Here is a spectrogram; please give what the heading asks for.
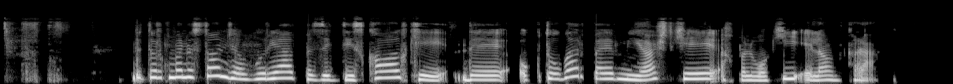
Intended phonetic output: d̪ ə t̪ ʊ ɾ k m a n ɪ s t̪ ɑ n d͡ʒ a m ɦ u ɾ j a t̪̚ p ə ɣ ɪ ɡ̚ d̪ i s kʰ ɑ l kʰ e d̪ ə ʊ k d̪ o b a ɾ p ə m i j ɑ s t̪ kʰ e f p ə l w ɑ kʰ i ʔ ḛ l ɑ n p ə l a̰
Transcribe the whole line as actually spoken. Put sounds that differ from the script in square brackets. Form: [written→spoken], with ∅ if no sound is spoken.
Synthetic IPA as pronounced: d̪ ə t̪ ʊ ɾ k m a n ɪ s t̪ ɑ n d͡ʒ a m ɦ u ɾ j a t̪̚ p ə [ɣ→z] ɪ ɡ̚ d̪ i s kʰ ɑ l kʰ e d̪ ə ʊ k [d̪→t̪] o b a ɾ p ə m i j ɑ [s→ʃ] t̪ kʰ e [f→x] p ə l w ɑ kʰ i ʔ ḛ l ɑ n [p→k] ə [l→ɽ] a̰

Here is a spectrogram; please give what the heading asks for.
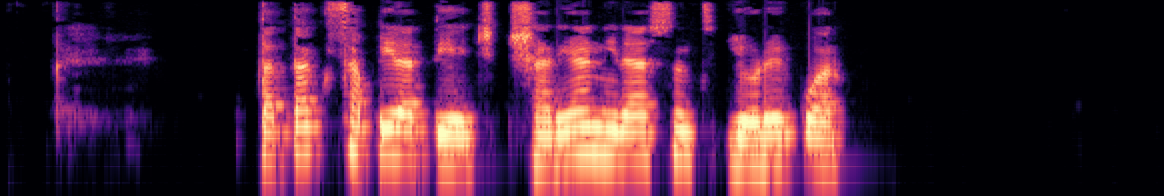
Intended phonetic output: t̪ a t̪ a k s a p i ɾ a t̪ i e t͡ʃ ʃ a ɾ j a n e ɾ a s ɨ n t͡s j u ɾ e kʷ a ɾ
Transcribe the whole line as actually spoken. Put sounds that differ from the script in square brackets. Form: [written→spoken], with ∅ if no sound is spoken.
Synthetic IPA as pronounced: t̪ a t̪ a k s a p i ɾ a t̪ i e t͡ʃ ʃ a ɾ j a n [e→i] ɾ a s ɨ n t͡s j [u→o] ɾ e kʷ a ɾ

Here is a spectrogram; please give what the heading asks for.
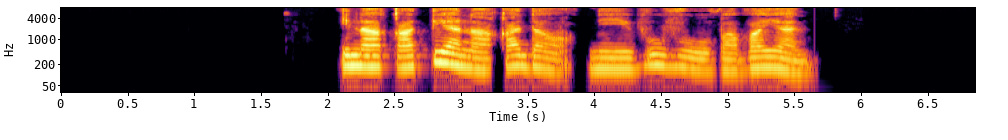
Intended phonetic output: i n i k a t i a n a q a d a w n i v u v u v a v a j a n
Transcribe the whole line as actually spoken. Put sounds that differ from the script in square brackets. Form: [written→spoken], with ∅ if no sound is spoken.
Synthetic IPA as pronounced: i n [i→a] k a t i a n a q a d a w n i v u v u v a v a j a n

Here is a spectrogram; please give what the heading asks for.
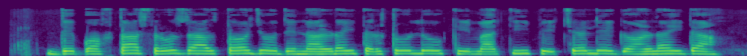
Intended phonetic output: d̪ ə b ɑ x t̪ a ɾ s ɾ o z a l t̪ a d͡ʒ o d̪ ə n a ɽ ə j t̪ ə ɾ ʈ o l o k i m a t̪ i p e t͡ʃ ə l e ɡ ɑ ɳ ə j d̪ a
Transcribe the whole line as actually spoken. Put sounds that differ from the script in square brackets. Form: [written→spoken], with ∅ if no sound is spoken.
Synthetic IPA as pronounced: d̪ ə b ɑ x t̪ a ɾ s ɾ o z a l t̪ [a→ɑ] d͡ʒ o d̪ ə n a ɽ ə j t̪ ə ɾ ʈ o l o k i m a t̪ i p e t͡ʃ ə l e ɡ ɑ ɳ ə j d̪ a

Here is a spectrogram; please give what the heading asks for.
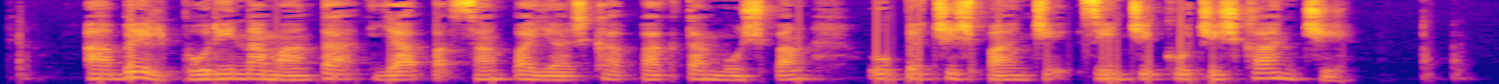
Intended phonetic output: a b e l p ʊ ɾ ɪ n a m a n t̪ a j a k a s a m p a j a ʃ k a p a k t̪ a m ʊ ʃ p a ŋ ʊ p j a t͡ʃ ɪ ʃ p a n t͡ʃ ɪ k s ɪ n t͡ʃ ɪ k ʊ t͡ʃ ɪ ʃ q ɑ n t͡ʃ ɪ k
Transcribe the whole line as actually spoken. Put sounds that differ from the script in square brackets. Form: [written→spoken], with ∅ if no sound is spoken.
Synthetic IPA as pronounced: a b e l p ʊ ɾ ɪ n a m a n t̪ a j a [k→p] a s a m p a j a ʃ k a p a k t̪ a m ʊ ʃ p a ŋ ʊ p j a t͡ʃ ɪ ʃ p a n t͡ʃ ɪ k s ɪ n t͡ʃ ɪ k ʊ t͡ʃ ɪ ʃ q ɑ n t͡ʃ ɪ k

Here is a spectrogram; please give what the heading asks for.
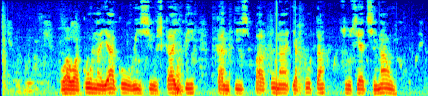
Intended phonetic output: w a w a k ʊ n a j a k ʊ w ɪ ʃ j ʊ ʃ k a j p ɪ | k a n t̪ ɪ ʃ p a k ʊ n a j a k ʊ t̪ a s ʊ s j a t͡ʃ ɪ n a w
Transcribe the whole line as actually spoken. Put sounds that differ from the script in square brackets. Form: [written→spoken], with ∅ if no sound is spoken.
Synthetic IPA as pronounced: w a w a k ʊ n a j a k ʊ w ɪ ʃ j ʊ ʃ k a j p ɪ | k a n t̪ ɪ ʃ p a k ʊ n a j a k ʊ t̪ a s ʊ s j a t͡ʃ ɪ n a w

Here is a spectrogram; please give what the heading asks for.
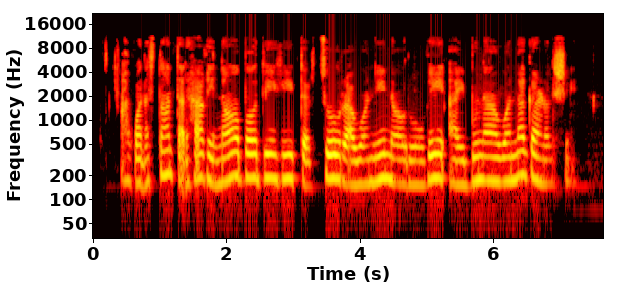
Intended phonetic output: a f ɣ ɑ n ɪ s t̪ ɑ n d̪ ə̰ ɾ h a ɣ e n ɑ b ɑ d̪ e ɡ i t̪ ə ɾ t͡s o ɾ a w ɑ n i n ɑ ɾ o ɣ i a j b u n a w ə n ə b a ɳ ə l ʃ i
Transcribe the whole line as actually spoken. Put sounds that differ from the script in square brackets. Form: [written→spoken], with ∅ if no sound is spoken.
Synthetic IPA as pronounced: a f ɣ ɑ n ɪ s t̪ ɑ n [d̪→t̪] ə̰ ɾ h a ɣ e n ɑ b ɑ d̪ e ɡ i t̪ ə ɾ t͡s o ɾ a w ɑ n i n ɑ ɾ o ɣ i a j b u n a w ə n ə [b→ɡ] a ɳ ə l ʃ i

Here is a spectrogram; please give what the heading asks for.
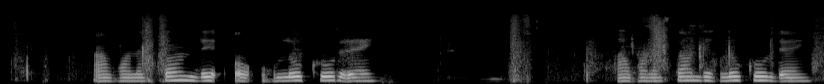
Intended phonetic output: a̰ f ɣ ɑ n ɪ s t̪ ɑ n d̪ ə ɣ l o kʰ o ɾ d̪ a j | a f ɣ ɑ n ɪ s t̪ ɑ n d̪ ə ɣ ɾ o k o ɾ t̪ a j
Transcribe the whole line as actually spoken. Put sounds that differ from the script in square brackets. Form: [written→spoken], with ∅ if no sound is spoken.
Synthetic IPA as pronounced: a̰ f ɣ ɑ n ɪ s t̪ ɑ n d̪ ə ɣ l o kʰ o ɾ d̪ a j | a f ɣ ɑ n ɪ s t̪ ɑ n d̪ ə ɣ [ɾ→l] o k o ɾ [t̪→d̪] a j

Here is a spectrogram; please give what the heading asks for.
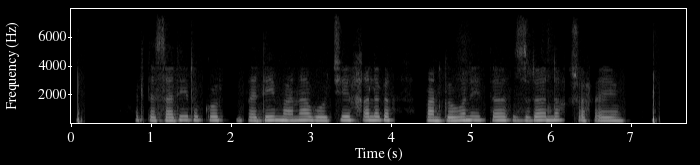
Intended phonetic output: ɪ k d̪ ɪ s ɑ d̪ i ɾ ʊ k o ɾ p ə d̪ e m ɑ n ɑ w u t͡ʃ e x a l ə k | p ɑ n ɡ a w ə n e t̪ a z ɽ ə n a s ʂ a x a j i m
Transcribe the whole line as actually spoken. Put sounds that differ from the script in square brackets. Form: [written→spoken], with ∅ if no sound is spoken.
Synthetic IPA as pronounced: ɪ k [d̪→t̪] ɪ s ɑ d̪ i ɾ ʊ k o ɾ p ə d̪ e m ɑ n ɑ w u t͡ʃ e x a l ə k | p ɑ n ɡ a w ə n e t̪ a z ɽ ə n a [s→x] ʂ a x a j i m

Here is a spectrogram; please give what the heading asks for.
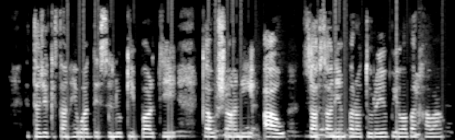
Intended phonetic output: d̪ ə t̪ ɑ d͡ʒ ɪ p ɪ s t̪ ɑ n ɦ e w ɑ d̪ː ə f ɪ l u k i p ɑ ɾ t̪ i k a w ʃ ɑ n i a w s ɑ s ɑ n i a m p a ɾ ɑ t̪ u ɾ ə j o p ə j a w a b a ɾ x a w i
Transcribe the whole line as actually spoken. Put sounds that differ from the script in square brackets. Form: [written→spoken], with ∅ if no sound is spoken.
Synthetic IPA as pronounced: d̪ ə t̪ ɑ d͡ʒ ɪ [p→k] ɪ s t̪ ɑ n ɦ e w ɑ d̪ː ə [f→s] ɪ l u k i p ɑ ɾ t̪ i k a w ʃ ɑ n i a w s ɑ s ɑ n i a m p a ɾ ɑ t̪ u ɾ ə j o p ə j a w a b a ɾ x a w [i→a]

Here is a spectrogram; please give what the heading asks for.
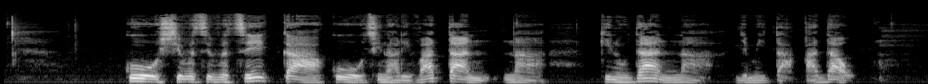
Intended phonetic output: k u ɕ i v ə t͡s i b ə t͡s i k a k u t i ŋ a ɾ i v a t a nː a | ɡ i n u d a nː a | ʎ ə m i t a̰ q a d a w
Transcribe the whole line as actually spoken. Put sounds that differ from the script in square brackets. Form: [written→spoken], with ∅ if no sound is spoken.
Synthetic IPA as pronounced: k u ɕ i v ə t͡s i [b→v] ə t͡s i k a k u [t→t͡s] i [ŋ→n] a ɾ i v a t a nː a | [ɡ→k] i n u d a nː a | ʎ ə m i t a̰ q a d a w

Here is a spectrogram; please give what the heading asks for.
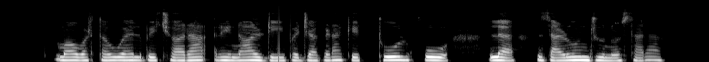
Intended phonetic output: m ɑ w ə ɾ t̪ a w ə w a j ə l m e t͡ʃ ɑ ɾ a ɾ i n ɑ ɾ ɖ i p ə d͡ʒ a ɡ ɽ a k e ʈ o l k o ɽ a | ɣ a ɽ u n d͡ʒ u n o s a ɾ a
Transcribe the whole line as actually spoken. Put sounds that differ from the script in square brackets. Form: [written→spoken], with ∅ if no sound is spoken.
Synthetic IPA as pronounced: m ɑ w ə ɾ t̪ a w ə w a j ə l [m→b] e t͡ʃ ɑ ɾ a ɾ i n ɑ [ɾ→l] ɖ i p ə d͡ʒ a ɡ ɽ a k e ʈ o l [k→x] o [ɽ→l] a | [ɣ→z] a ɽ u n d͡ʒ u n o s a ɾ a

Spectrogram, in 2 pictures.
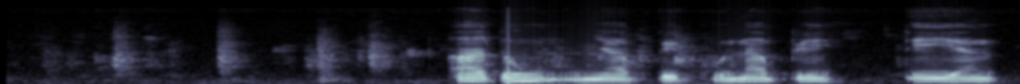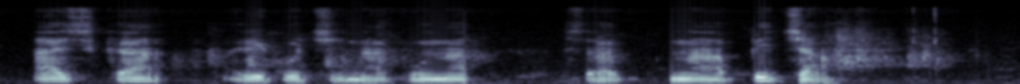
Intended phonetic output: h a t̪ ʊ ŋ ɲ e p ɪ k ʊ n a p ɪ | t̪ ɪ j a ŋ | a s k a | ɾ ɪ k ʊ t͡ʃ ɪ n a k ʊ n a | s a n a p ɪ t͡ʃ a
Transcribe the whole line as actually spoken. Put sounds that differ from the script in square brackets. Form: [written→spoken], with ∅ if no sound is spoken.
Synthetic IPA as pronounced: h a t̪ ʊ ŋ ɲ [e→a] p ɪ k ʊ n a p ɪ | t̪ ɪ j a ŋ | a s k a | ɾ ɪ k ʊ t͡ʃ ɪ n a k ʊ n a | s a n a p ɪ t͡ʃ a

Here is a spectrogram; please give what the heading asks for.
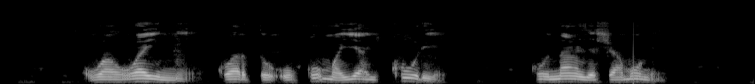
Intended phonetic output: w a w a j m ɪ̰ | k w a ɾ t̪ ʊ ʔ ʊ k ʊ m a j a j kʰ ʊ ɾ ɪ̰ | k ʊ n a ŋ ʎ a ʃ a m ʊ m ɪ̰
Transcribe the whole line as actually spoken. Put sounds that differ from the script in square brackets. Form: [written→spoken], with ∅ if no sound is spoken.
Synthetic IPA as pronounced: w a w a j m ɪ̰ | k w a ɾ t̪ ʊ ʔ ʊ k ʊ m a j a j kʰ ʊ ɾ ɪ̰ | k ʊ n a ŋ ʎ a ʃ a m ʊ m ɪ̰

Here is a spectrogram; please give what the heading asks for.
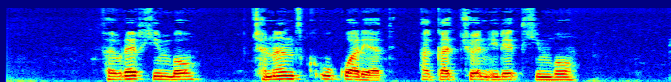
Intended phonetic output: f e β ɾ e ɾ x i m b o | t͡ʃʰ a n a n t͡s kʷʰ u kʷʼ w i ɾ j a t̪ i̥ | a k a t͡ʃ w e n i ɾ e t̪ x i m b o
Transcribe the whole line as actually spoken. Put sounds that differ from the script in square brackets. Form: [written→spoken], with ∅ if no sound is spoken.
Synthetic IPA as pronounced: f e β ɾ e ɾ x i m b o | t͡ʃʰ a n a n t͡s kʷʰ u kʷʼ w [i→a] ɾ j a t̪ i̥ | a k a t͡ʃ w e n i ɾ e t̪ x i m b o

